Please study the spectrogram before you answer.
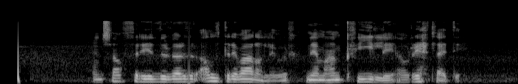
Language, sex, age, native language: Icelandic, male, 50-59, Icelandic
